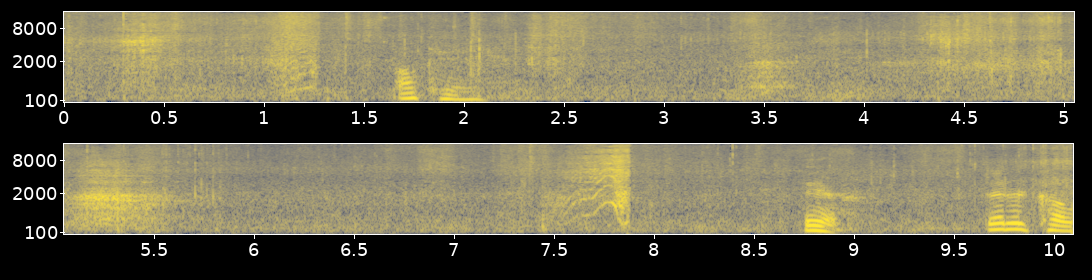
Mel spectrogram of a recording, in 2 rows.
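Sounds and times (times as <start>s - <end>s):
jacket zipper unzipping: 7.5s - 7.9s.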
